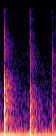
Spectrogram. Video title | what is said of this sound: Pan Integral | Suena hueco. Eso es un buen indicador de que este pan está cocido adentro.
